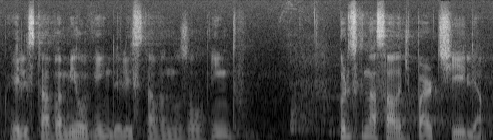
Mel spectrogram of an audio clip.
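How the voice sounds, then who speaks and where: A man giving a conversational sermon to a recovery group, often turning to his listeners with questions. His pitch sits in the ordinary male middle. The long reverb of a church hall trails after his words. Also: a little mellow. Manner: conversational, asks the audience questions.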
